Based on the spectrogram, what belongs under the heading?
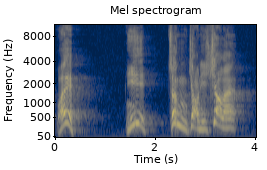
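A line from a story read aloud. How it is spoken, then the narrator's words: Emperor raising his voice. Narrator (Chinese): 皇帝放大声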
